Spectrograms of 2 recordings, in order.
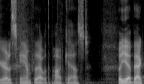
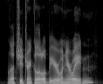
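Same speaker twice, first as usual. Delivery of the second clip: ordinary delivery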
